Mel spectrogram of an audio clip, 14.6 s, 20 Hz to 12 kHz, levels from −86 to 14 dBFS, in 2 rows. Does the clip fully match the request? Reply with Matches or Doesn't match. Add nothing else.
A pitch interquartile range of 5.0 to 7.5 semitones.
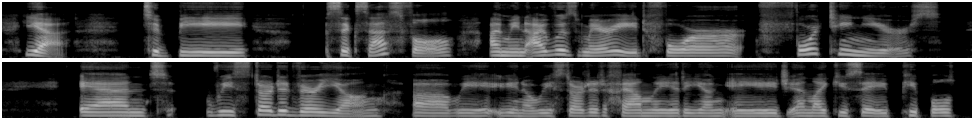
Doesn't match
